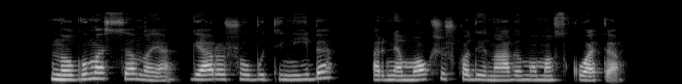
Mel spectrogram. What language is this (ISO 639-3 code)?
lit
